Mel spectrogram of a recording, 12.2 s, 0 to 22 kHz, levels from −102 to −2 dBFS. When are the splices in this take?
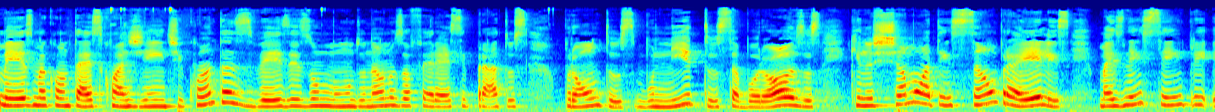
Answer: none

